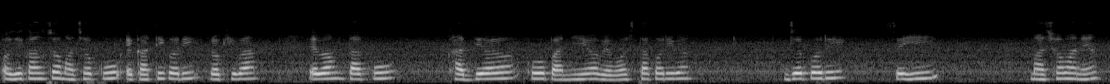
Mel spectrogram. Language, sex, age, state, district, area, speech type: Odia, female, 18-30, Odisha, Balangir, urban, spontaneous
